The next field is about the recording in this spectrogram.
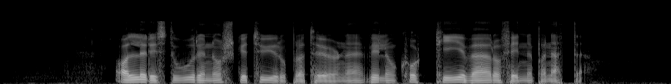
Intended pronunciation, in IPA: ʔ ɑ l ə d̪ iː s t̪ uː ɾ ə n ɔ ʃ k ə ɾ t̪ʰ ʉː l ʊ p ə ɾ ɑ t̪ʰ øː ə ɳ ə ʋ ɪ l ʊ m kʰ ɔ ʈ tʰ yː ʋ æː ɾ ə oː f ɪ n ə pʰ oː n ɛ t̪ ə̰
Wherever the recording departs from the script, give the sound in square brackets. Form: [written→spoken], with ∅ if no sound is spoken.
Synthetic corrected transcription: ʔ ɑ l ə d̪ iː s t̪ uː ɾ ə n ɔ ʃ k ə [ɾ→∅] t̪ʰ ʉː [l→ɾ] ʊ p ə ɾ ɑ t̪ʰ øː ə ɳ ə ʋ ɪ l ʊ m kʰ ɔ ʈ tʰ [yː→iː] ʋ æː ɾ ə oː f ɪ n ə pʰ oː n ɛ t̪ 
